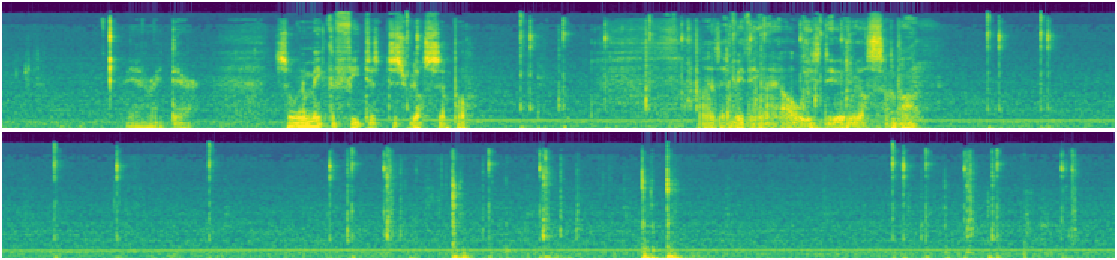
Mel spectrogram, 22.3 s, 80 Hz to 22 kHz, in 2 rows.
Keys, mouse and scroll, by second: 5.6 middle click, 6.2-6.5 scroll down 2, 6.5 middle click, 7.0 scroll down 1, 7.3 shift+middle click, 7.6 middle click, 8.2 shift+middle click, 9.0 shift+a, 10.9-11.2 scroll down 2, 11.7 click, 13.9 click, 14.6 middle click, 15.2-15.8 scroll up 3, 15.6 Tab, 16.0 middle click, 16.8 scroll up 2, 17.5 s, 20.4 middle click.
